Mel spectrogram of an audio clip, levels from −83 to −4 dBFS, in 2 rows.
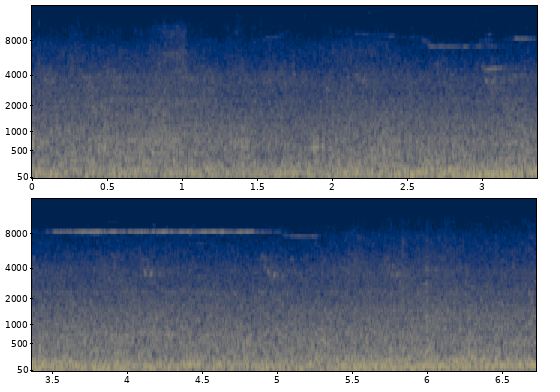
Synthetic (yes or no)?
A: no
